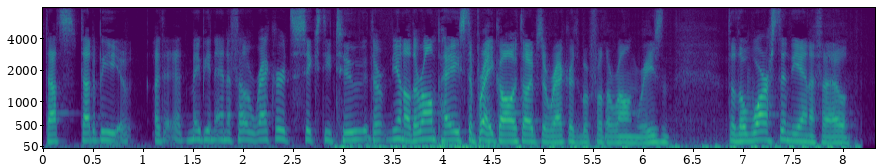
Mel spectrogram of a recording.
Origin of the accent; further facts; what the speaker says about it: Ireland; I'm an Irishman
